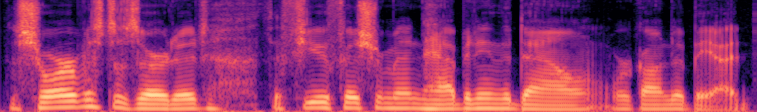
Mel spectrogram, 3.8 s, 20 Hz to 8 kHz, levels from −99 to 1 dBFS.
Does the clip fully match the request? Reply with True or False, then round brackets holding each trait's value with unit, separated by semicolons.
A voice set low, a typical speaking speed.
False (125 Hz; 220 wpm)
